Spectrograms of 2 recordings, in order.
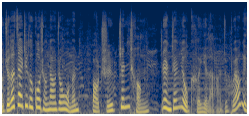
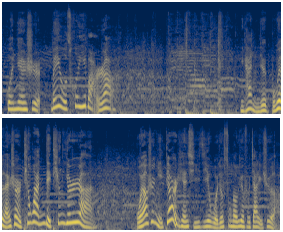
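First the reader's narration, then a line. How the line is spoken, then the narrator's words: Sighing father-in-law. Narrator (Chinese): 岳父叹了口气说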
